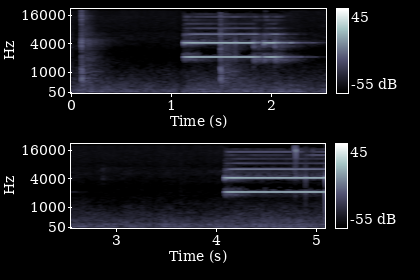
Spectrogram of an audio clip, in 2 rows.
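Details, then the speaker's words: CyberPower CP1000PFCLCD UPS, in use over 2 years: loud high beeps about a second long repeat every few seconds in a quiet room, E21 output-short error; breaker not tripped, owner suspects the battery, not confirmed. "So the error message is the E21. According to the instruction, it says output short."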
